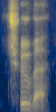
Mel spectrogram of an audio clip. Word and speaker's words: Chuba: Pronounced Chuba.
